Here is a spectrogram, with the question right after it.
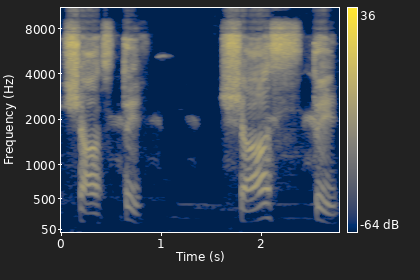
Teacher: दंतीय सकार जो है आधा है, आधा ही रखेंगे, कभी से शासते ऐसा बना दें, ऐसा नहीं करेंगे।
